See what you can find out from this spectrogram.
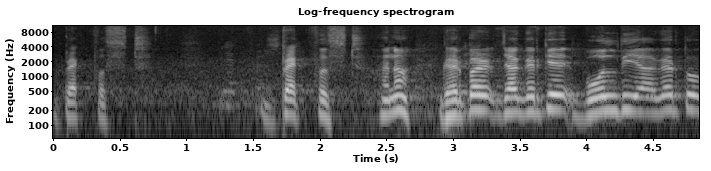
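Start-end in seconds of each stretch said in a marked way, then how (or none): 0.1-2.3 ब्रेकफास्ट as "BREK-fust", low and soft, with a pause between; correct pronunciation drill. Shown as a demonstration. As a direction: model ब्रेकफास्ट with a weak, short "fust". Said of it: "not breakfast". (ब्रेकफास्ट को धीमी आवाज़ में "ब्रेकफ़स्ट" बोलें)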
